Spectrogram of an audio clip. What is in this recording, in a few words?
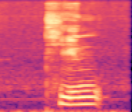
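"ting1", Chinese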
